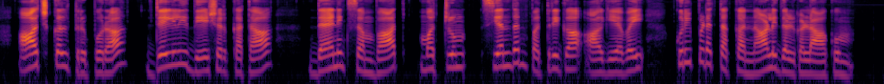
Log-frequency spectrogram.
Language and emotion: Tamil, neutral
